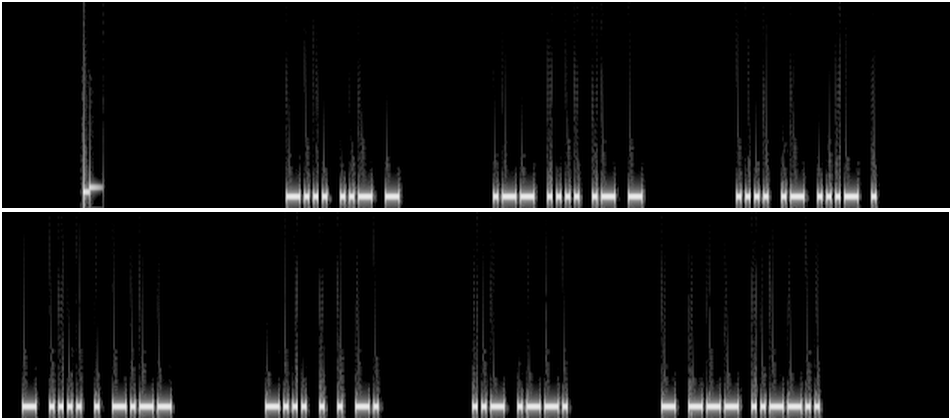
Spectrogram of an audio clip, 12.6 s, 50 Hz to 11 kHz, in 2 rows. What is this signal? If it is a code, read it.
Morse code, heard as a keyed tone, about 40 wpm, 700 Hz. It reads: BUT WHAT HAVE THEY BEEN UP TO?
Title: 3x Word-Spacing - Sentences from Top 100 Words - 40wpm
